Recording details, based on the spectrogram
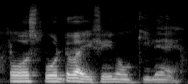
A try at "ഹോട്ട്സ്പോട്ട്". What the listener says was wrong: ഹോട്ട്സ്പോട്ട് അല്ല കേട്ടാ, ഹോട്ട്സ്പോട്ടാണ്. ആ ടീ ഉണ്ട് അവിടെ.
